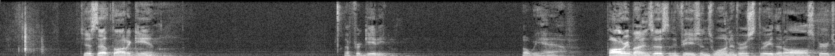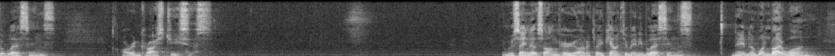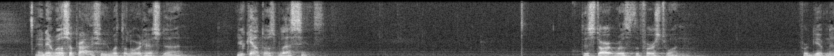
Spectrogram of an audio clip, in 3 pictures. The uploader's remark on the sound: Downtown Church Of Christ Audio Sermon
